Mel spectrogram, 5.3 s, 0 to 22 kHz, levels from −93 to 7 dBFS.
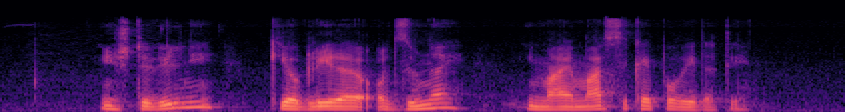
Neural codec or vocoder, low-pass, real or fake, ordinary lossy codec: none; 10.8 kHz; real; Opus, 24 kbps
